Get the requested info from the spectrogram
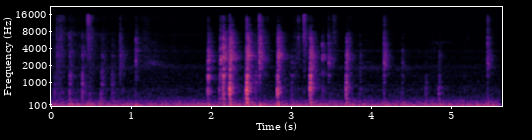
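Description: Hand screwdriver tightening screws into a plastic drawer slide rail on a particleboard panel: a string of irregular light clicks from the driver turning in the screw heads, coming thicker about two seconds in.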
